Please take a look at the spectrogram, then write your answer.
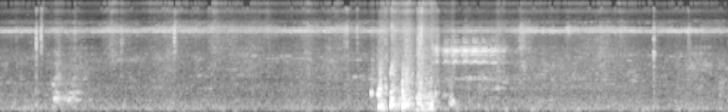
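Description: A goat bleats once at mid-distance, a short burst standing out from a quiet farmyard with faint background sounds.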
